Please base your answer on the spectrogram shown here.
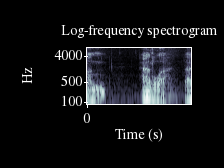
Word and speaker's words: atlatl: They their major weapon was called an atlatl. Did I say it right? Atlatl.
